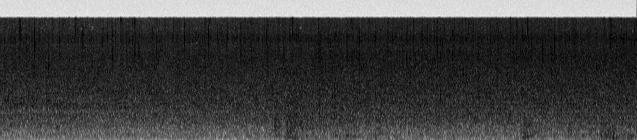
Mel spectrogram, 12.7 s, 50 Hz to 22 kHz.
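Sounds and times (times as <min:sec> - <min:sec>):
storm rain pattering on a verandah roof: 0:00.0 - 0:12.7.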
